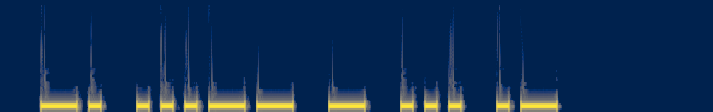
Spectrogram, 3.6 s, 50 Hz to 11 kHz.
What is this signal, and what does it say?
Morse code, heard as a keyed tone, about 20 wpm, 700 Hz. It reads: N3TSA
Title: USA Callsign DE Callsign - 5 Characters - 20wpm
